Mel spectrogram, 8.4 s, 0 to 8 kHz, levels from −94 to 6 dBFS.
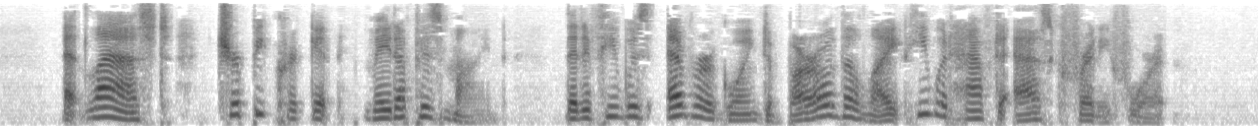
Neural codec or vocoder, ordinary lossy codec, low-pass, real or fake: vocoder, 24 kHz, 100 mel bands, Vocos; MP3, 32 kbps; 7.2 kHz; fake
